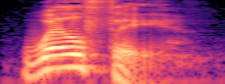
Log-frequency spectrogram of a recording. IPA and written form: ˈwel.θi (wealthy)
